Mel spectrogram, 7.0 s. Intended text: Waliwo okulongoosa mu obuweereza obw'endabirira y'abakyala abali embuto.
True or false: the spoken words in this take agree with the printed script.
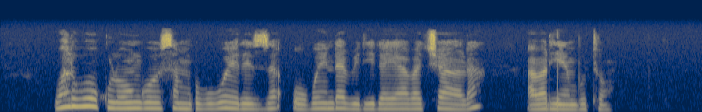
true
